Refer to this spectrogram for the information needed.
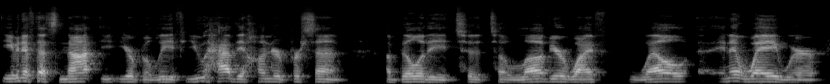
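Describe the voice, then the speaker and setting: A man around fifty hosting a casual podcast interview, speaking in an earnest, rambling and halting way. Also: mid-range voice, steady tone, pushed and bright. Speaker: podcast host.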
